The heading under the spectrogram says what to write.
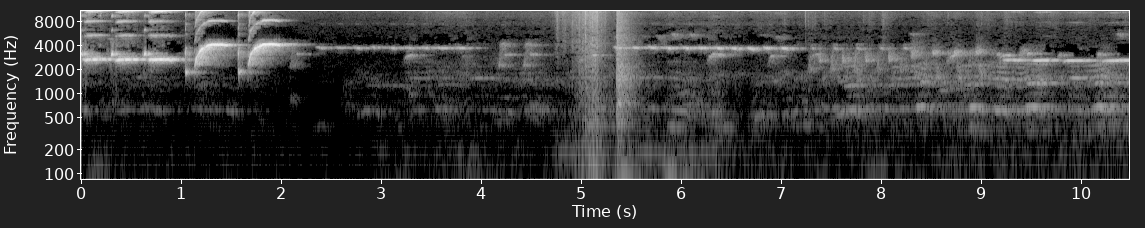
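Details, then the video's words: Training canary practising its song: sharp upslurred chirps at first, a sudden burst of wing flapping, then a softer thin rolling warble continuing in the background. "Your canary sings immediately when he listens to this canary singing"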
